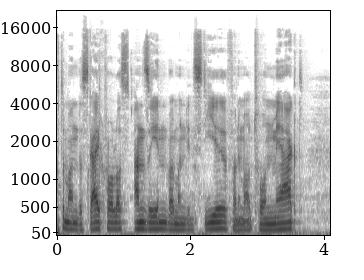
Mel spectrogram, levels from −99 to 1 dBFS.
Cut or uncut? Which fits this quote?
cut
